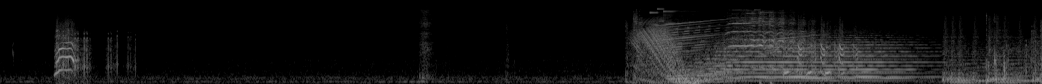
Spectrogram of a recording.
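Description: A mare neighs in Zelda: Majora's Mask, with short snorts and breathy sounds early on, then a loud, drawn-out whinny with strained, rising tones fills the last four seconds.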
